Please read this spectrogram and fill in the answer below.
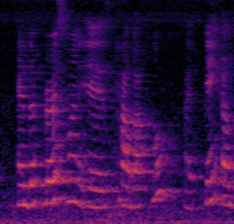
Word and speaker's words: Habakkuk: So Habakkuk?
